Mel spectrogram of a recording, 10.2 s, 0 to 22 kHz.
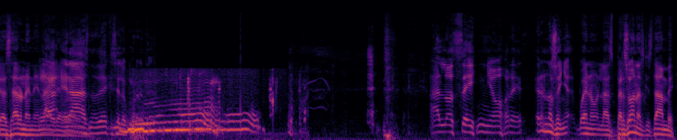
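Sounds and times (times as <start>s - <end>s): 
speech: 0.0s - 4.6s, 6.5s - 10.1s
pig grunting: 1.7s - 4.0s
laughter: 4.3s - 6.0s.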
